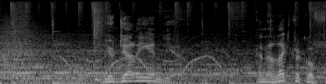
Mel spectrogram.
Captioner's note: anxious music; siren blaring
